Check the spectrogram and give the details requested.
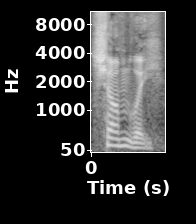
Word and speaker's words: Cholmondeley: Charles Cholmondeley, pronounced Chumley.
